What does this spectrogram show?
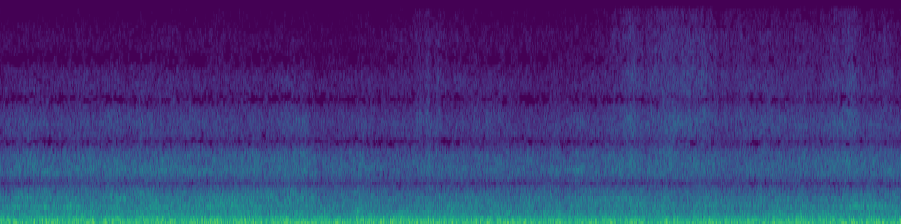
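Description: Norfolk Southern freight cars rolling past close below, a steady rumble and rush of steel wheels on rail.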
